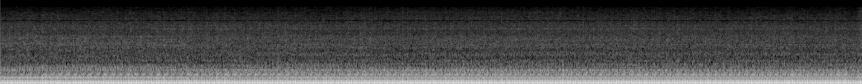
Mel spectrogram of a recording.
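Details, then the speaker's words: 1993 Mazda MX-3 1.8 V6 (K8), mostly stock with aftermarket exhaust, air filter missing: steady idle with a fast even clacking about three to four per second, louder as it warms; source undiagnosed. "you hear the noise that noise is kind of like a clacking R Ling down um once out I'll leave it for a minute we going to get warm it gets louder as it gets warmer"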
